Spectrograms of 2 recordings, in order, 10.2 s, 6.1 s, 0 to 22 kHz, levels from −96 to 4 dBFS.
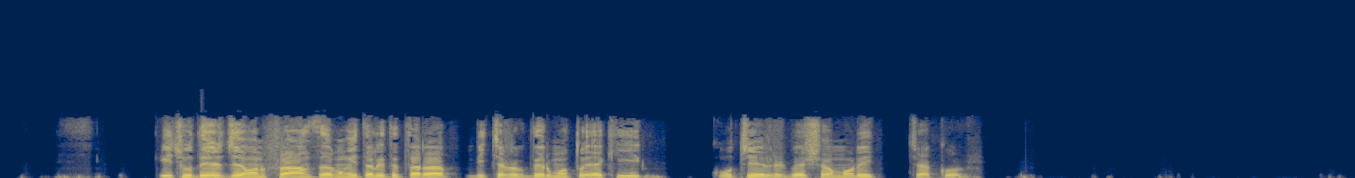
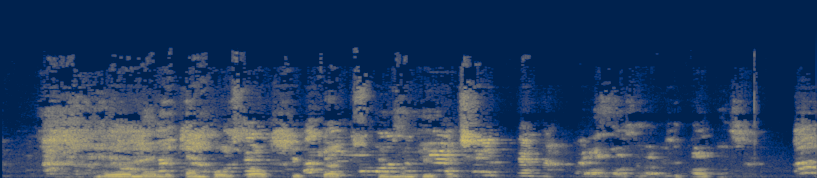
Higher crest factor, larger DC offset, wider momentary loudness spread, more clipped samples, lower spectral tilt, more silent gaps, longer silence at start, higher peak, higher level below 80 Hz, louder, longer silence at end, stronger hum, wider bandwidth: about the same, 16 dB vs 18 dB; neither; second, 9 LU vs 13 LU; neither; first, -5 dB/octave vs -1 dB/octave; first, 5.23-5.29 s vs none; first, 1.2 s vs 0.3 s; first, 0 dBFS vs -6 dBFS; first, -50 dBFS vs -68 dBFS; first, -14 LUFS vs -21 LUFS; first, 2.9 s vs 0 s; neither; second, 8 kHz vs 16 kHz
